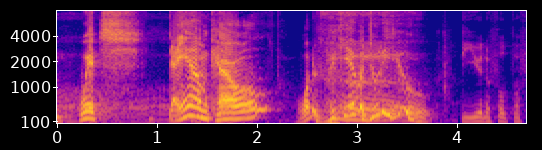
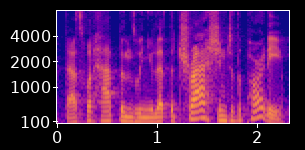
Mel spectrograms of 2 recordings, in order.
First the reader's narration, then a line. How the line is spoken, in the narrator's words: Carol Carol leans over and whispers in her son's ear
